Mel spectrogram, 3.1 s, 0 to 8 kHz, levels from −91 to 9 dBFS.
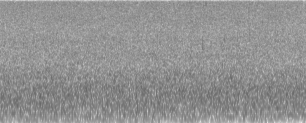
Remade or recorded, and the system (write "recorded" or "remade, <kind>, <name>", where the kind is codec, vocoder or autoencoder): recorded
